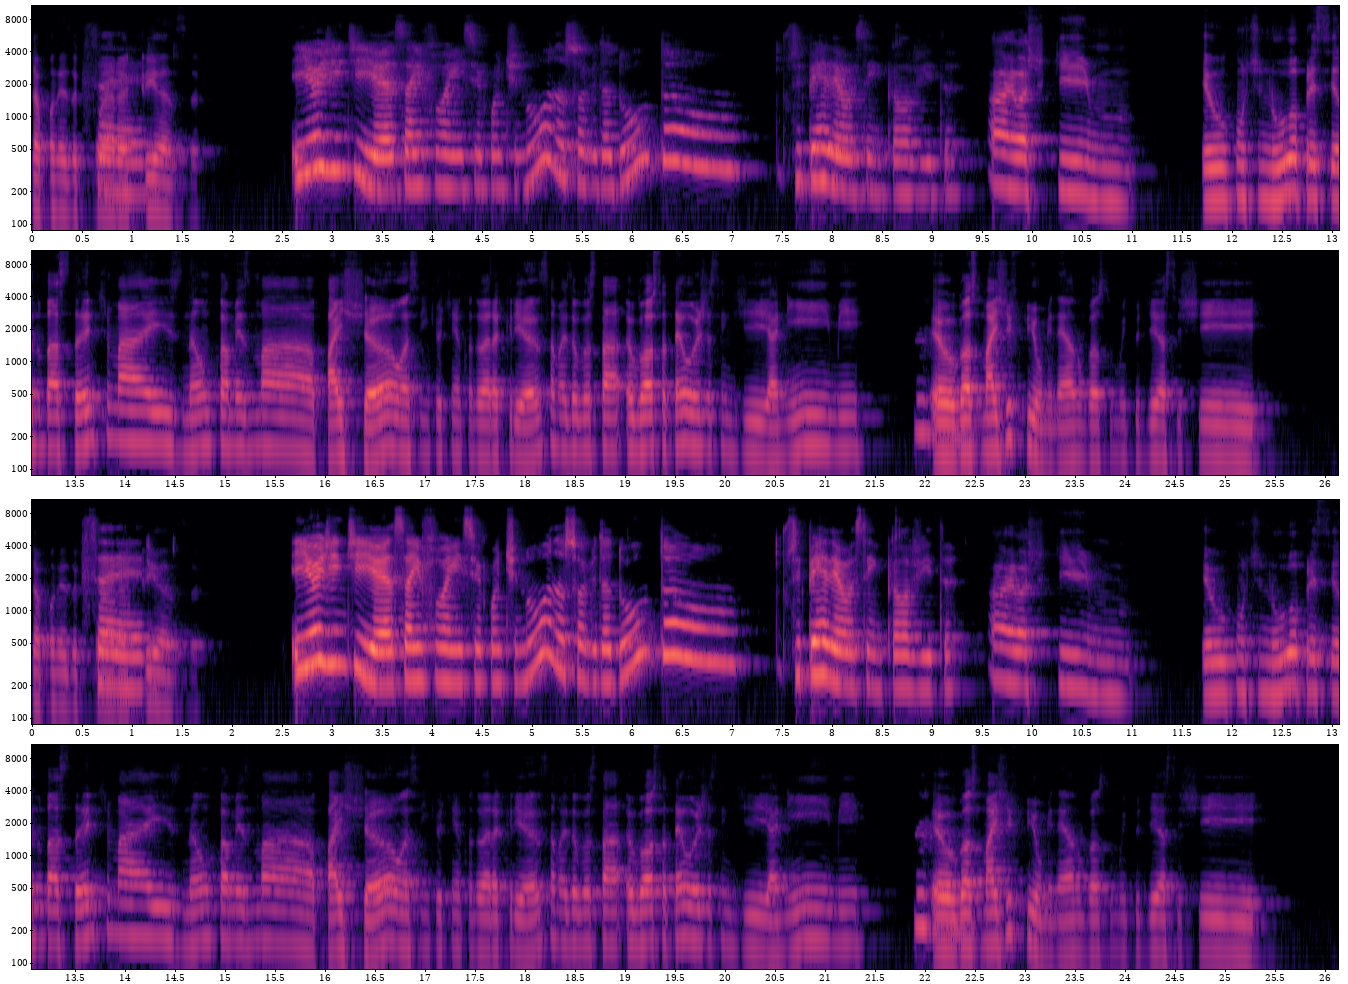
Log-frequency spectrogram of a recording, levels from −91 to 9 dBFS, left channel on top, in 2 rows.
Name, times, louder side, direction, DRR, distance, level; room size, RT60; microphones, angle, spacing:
voice 1, 0.0-1.7 9.6-11.0 11.7-21.3 22.0-25.3, left 3 dB, 25° left, 12 dB, 0.3 m, -36 dB
voice 2, 0.6-1.3 2.6-7.1 7.5-9.2 21.9-22.4, right 5 dB, 80° right, 11 dB, 0.5 m, -30 dB
9.5 x 3.2 x 5.4 m, 0.64 s
head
